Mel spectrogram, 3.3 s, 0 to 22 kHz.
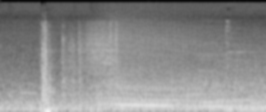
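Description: A car engine hums steadily while driving in the 1940s Los Angeles detective game LA Noire, with a sharp thud near the start, then a rising engine drone underneath.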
